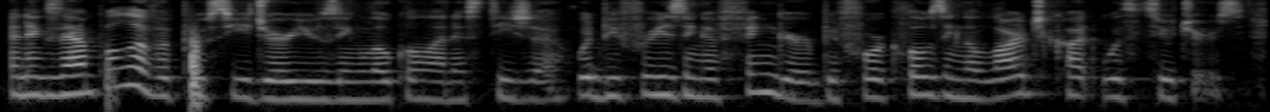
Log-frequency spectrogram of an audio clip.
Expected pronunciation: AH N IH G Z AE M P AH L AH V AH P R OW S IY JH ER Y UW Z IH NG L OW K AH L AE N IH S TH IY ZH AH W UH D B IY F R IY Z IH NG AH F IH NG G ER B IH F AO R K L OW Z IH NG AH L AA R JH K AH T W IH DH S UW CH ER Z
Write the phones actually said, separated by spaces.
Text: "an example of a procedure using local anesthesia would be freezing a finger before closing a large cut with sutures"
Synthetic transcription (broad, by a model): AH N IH G Z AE M P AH L AH V AH P R OW S IY JH ER Y UW Z IH NG L OW K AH L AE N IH S T IY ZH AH W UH D B IY F R IY Z IH NG AH F IH NG G ER B IH F AO R K L OW Z IH NG AH L AA R JH K AH T W IH DH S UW CH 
